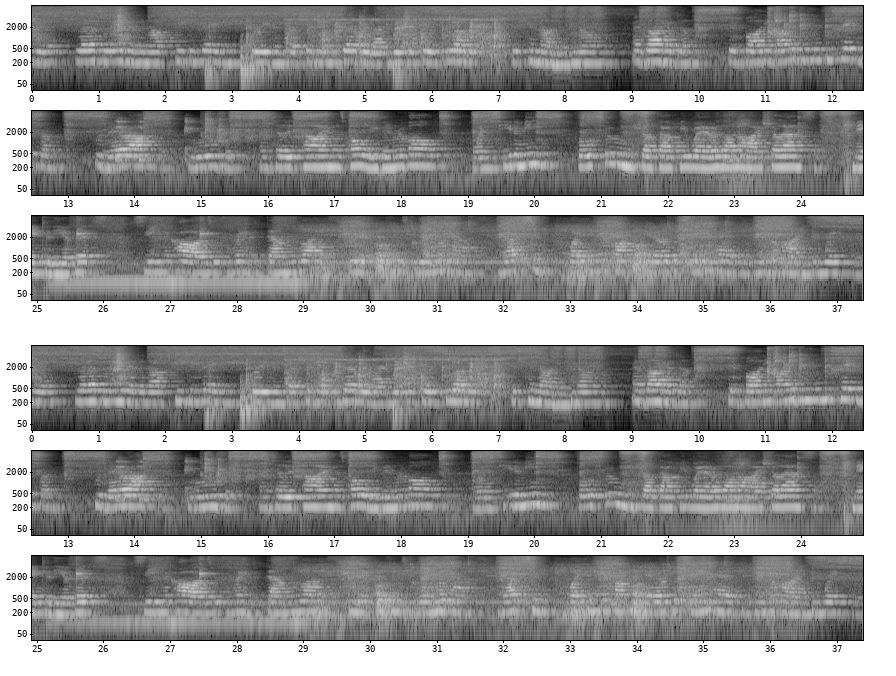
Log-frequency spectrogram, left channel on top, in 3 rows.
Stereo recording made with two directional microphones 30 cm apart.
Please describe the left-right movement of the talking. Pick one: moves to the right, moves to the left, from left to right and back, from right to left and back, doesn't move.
from right to left and back.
